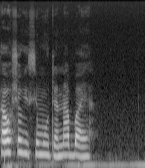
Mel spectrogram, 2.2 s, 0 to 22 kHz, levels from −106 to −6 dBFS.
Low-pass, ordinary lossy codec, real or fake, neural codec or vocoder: none; none; fake; vocoder, 44.1 kHz, 128 mel bands every 512 samples, BigVGAN v2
